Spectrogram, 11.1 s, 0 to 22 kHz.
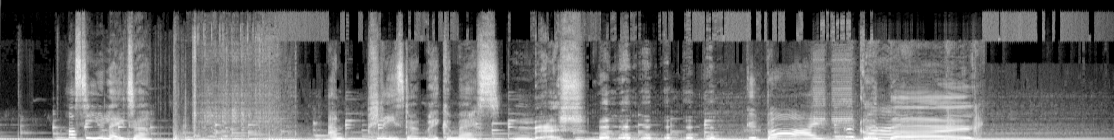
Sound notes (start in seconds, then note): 1.5 car engine revs; 5.5 laughs; 7.0 horn beeps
